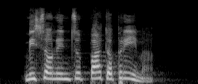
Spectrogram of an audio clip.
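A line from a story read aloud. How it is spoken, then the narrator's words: Near shout. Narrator (Italian): gridò quasi egli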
